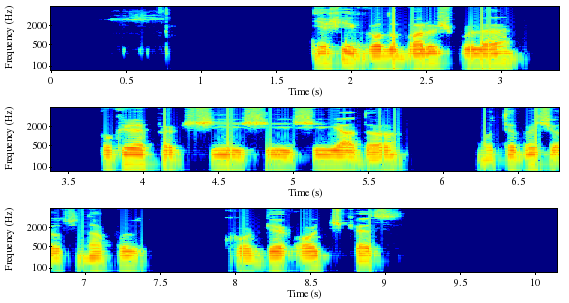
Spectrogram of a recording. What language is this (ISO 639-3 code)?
lzz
